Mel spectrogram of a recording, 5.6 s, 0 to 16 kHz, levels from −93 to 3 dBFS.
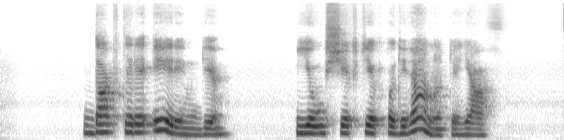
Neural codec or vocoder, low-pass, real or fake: autoencoder, 48 kHz, 32 numbers a frame, DAC-VAE, trained on Japanese speech; 14.4 kHz; fake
